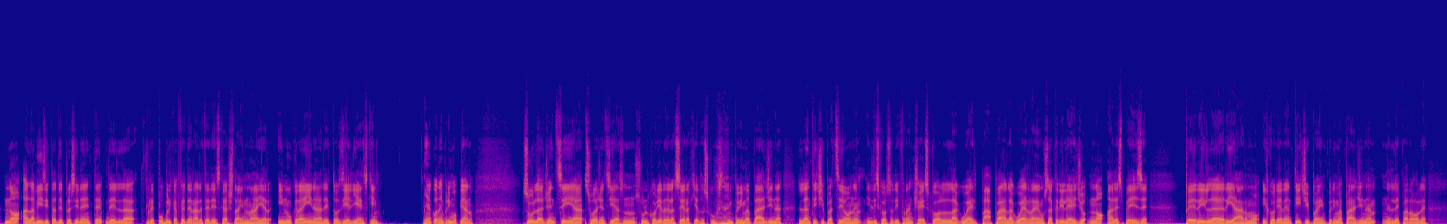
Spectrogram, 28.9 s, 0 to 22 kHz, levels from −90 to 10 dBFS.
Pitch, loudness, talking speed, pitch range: 85 Hz, -24 LUFS, 120 wpm, 80-90 Hz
